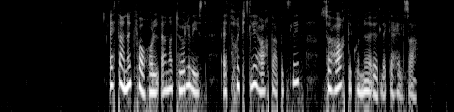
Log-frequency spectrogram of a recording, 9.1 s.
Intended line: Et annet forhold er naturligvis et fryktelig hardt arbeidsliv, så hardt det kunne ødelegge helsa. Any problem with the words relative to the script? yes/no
no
